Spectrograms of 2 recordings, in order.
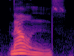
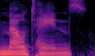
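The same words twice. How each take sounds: First: The middle t sound is dropped. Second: The middle t sound is clearly pronounced. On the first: This is how locals say it. The speaker calls it right. "we say mountains" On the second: This is how outsiders say it. The speaker calls it wrong. "We don't say mountains"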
